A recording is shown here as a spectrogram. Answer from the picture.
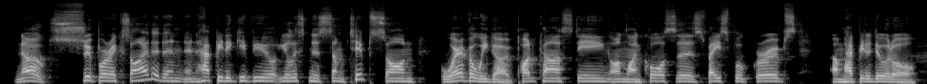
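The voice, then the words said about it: Australian accent. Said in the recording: “that is one kick butt Australian accent”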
